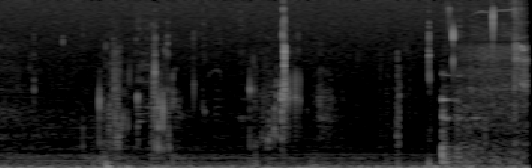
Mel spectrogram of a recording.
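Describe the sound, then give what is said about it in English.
Quiet mouth sounds of a small sip from a drink: a few soft wet clicks and slurping noises scattered over a few seconds, with no talking. “Let's take a little sip.”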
